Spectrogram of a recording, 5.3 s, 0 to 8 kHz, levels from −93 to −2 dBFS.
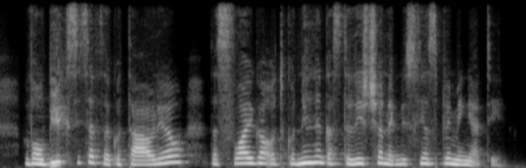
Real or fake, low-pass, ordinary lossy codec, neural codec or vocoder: fake; none; none; codec, 16 kHz, 0.5 kbps, X-Codec, HuBERT features, trained on LibriSpeech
